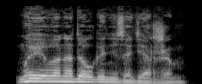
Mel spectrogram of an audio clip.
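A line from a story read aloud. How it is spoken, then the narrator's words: Hoarse wheeze. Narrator (Russian): прохрипел Вудворд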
